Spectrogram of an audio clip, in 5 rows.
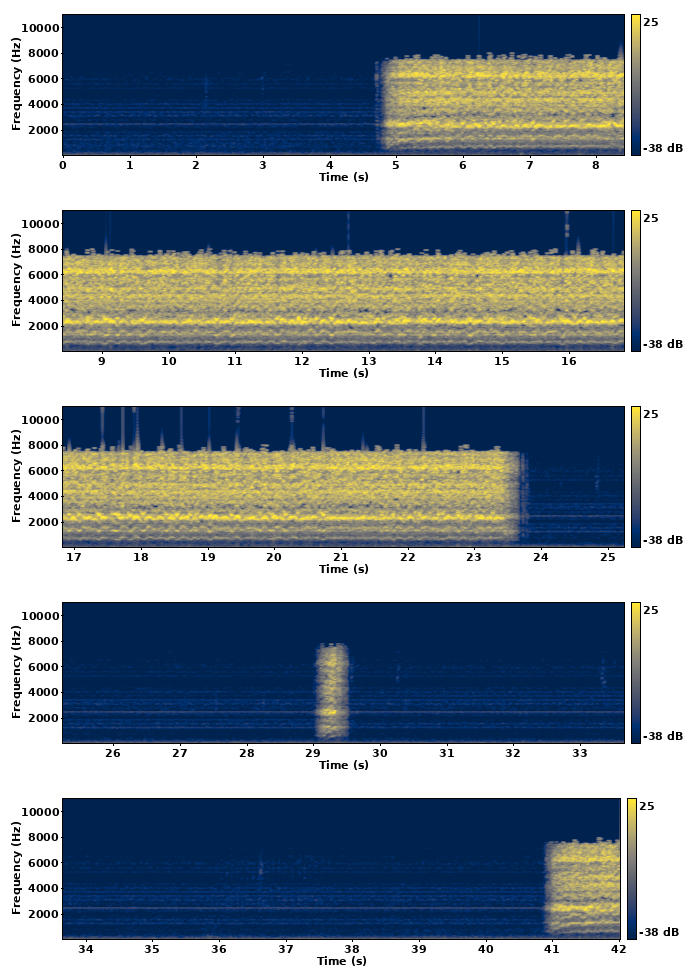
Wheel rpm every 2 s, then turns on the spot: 0, 0, 140, 200, 200, 200, 200, 200, 200, 200, 200, 110, 0, 0, 10, 0, 0, 0, 0, 0, 60.
none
